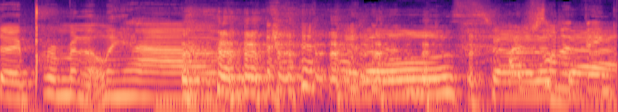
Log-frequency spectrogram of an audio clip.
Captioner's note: laughs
